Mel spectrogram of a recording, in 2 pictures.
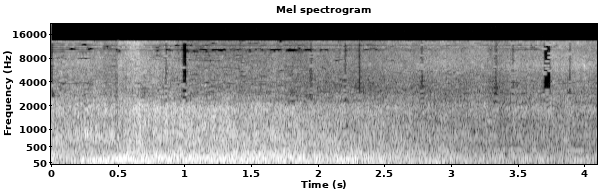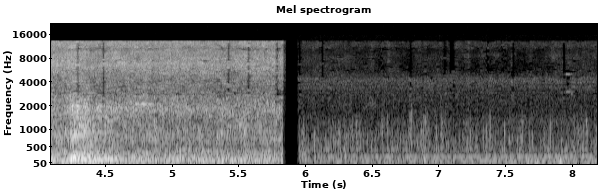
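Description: Loud rushing roar of a huge splash as a large ship plunges into the water, peaking in the first couple of seconds and slowly fading, then cutting off suddenly about six seconds in. After that comes a much quieter steady rumble with a faint low hum.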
